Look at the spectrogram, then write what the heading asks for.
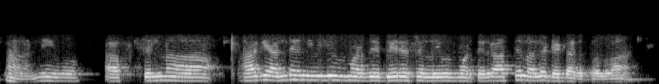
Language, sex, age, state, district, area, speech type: Kannada, male, 30-45, Karnataka, Shimoga, urban, conversation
